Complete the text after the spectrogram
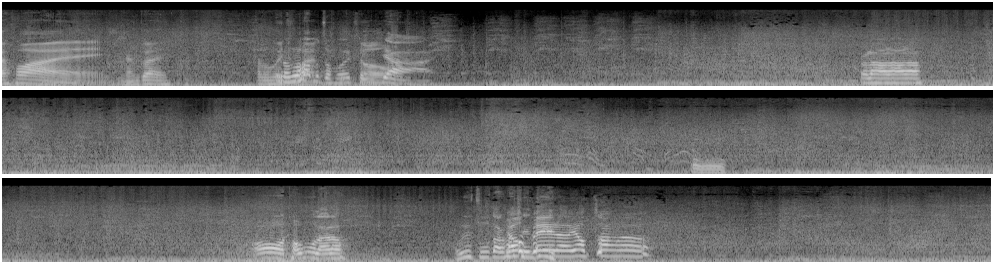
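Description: An energy gun fires in bursts.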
